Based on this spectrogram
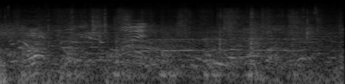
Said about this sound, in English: A lot of the students beginning to file in here this afternoon. Good crowd. Vocal crowd as well.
